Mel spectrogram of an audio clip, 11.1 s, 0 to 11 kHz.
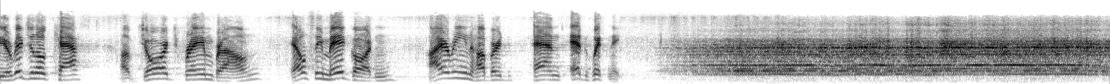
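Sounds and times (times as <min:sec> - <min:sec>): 
speech: 0:00.0 - 0:06.3
evening train whistle blast: 0:06.9 - 0:11.1.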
